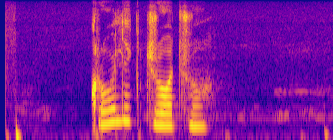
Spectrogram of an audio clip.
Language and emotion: Russian, neutral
